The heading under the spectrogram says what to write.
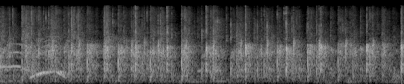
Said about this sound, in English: Please, start clapping now for my friend, your friend, everybody's friend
